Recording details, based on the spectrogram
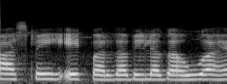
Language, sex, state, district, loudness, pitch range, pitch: Hindi, female, Haryana, Jhajjar, -14 LUFS, 225-240 Hz, 230 Hz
